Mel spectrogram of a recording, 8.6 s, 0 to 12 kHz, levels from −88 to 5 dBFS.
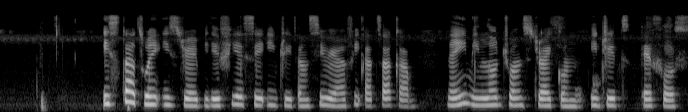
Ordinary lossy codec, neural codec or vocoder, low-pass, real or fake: none; none; 7.2 kHz; real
